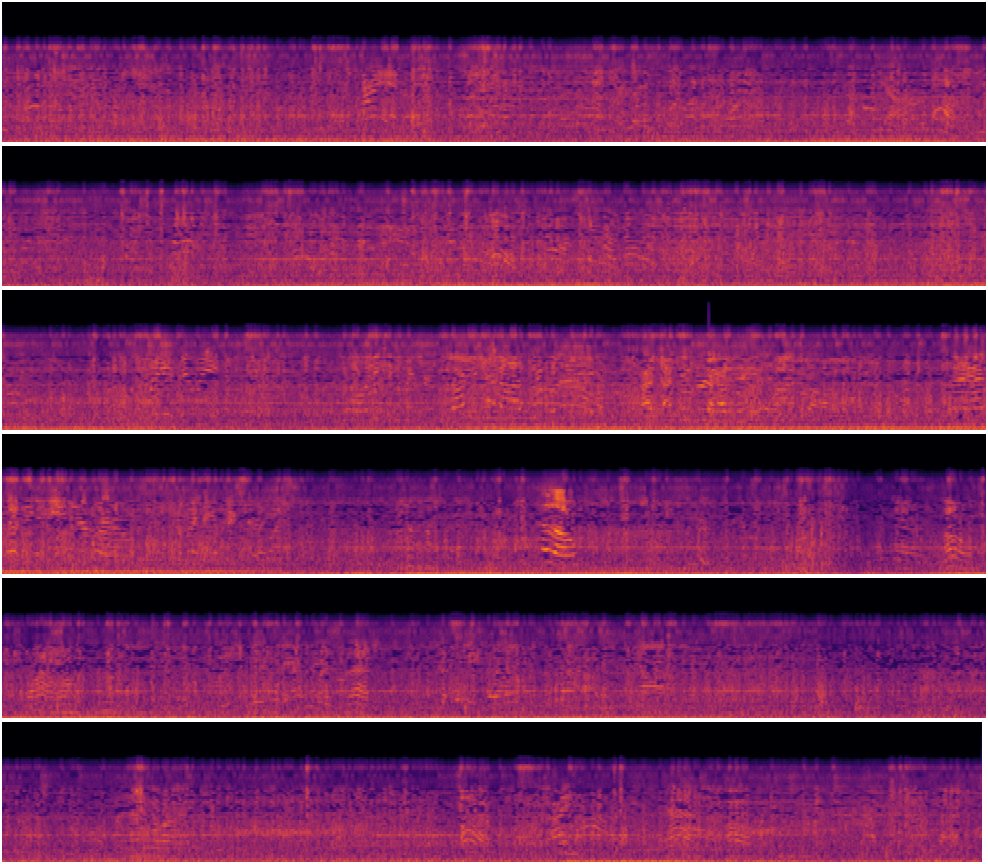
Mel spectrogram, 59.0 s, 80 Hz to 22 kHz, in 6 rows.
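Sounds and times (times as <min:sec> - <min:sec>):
bus engine and road rumble: 0:00.0 - 0:59.0
indistinct passenger voices: 0:00.0 - 0:59.0.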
